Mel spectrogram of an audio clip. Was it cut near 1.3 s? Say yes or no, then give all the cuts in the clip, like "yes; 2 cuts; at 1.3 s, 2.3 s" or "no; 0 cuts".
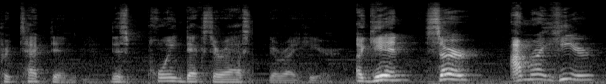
no; 1 cut; at 3.3 s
